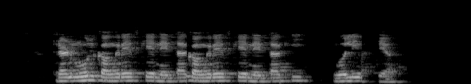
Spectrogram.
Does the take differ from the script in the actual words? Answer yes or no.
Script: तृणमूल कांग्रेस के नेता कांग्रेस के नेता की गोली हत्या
no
